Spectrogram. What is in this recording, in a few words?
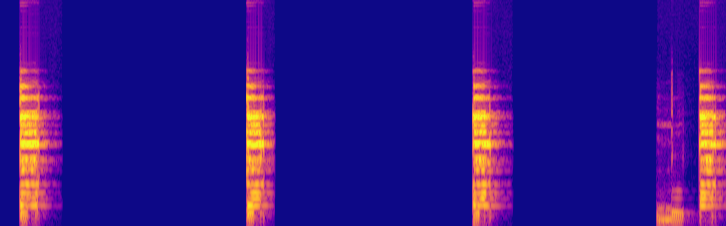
Organ Stab; Club Joints and Street Anthems; Lions Den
